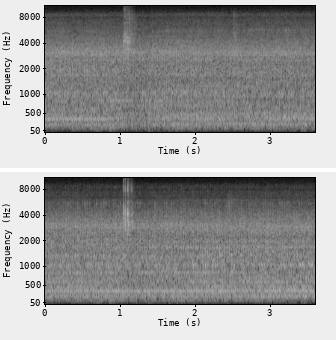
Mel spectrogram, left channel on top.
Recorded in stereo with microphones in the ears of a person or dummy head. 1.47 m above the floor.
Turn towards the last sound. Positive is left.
turn(degrees=-40)  # may be behind; listen again after turning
